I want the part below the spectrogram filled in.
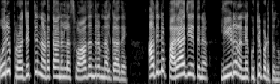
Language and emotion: Malayalam, angry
